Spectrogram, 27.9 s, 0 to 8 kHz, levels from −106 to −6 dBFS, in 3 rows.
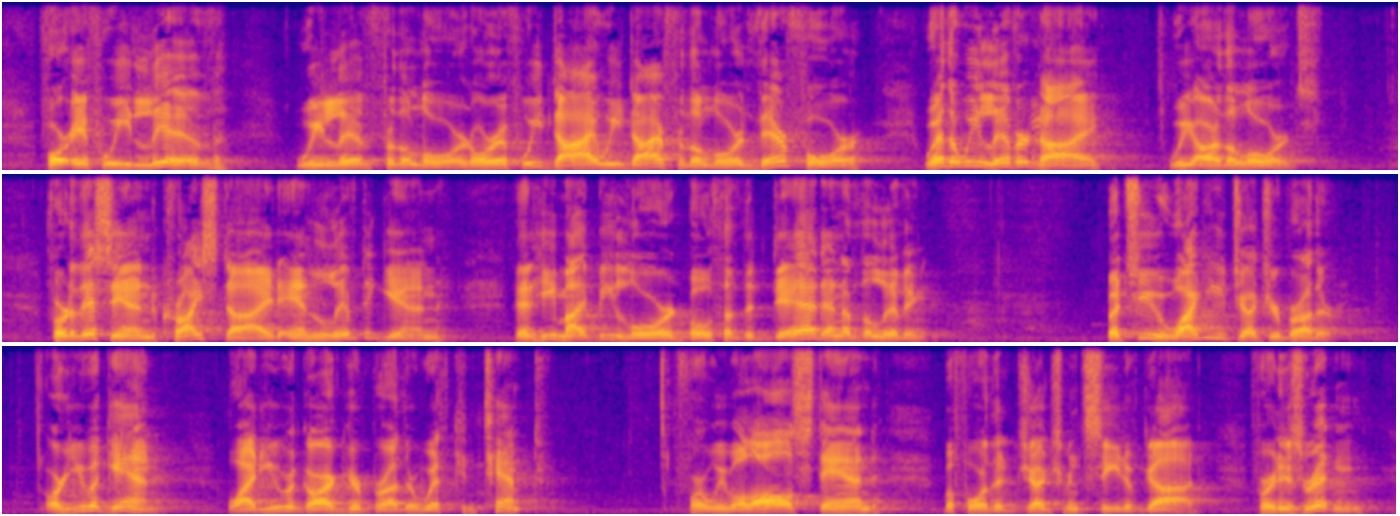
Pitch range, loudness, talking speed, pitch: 125-170 Hz, -23 LUFS, 180 wpm, 155 Hz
